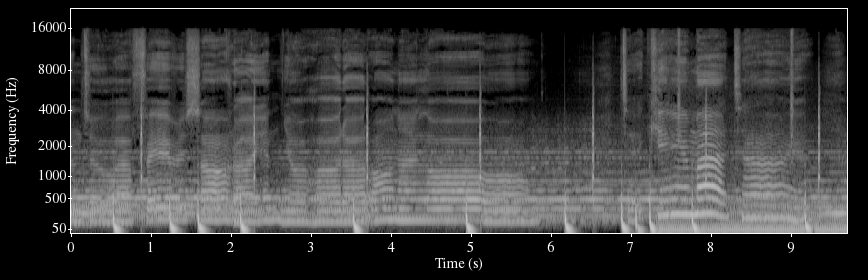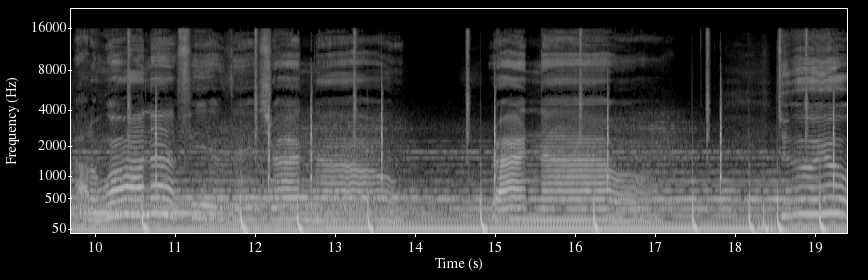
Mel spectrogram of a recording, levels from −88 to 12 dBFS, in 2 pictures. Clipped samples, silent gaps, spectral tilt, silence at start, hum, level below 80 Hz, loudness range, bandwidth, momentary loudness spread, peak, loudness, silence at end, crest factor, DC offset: under 0.1%; none; -5.5 dB/octave; 0 s; none; -26 dBFS; 3 LU; 16 kHz; 7 LU; -8 dBFS; -22 LUFS; 0 s; 14 dB; under 0.1%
